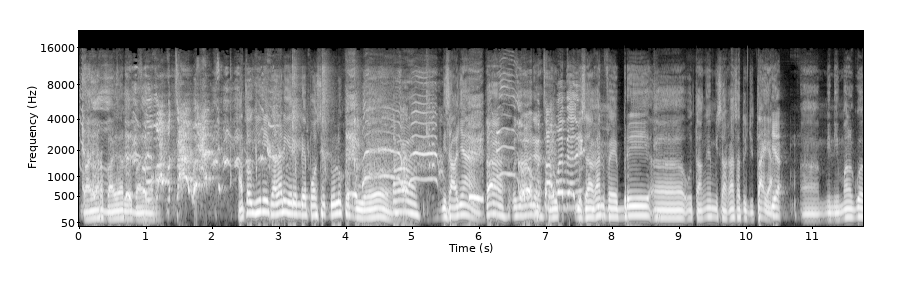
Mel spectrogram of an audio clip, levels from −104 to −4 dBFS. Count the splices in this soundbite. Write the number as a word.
zero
